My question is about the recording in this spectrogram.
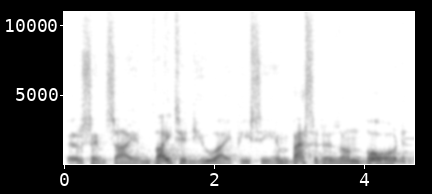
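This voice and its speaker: Shrewd very old tycoon, swooping delivery. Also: male voice, mid-range voice, lively intonation, husky, full character voice. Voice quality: old man's voice. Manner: theatrical, deliberate, chuckling. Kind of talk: video game story acting. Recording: long reverb, music behind.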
